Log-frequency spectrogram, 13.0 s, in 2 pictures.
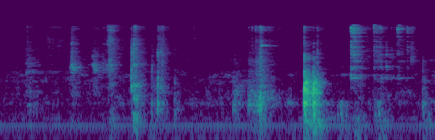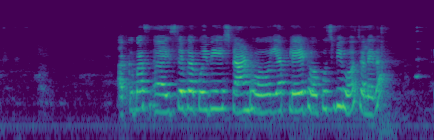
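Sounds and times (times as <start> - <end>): spoon clinking on pan: 5.2 - 6.3.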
